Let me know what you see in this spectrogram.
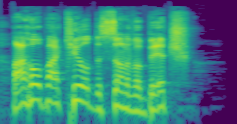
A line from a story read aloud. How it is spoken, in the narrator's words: he shouted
